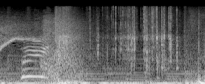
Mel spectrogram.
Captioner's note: wood snapping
